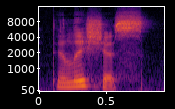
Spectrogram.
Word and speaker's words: delicious: 자, IOUS는 이어스 소리가 나는데 Cous는 덩어리로 소리가 납니다. 발음 같이 해 볼게요. delicious.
